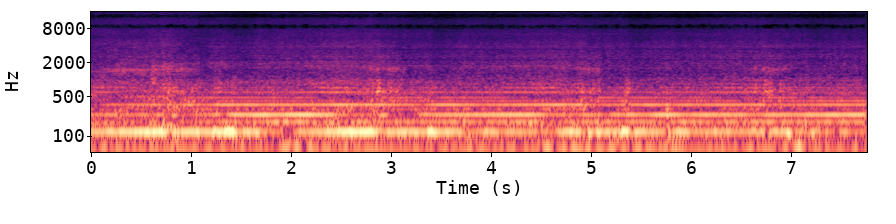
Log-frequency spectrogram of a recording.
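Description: A loud, steady low roar holds through the whole spin, the classic drone of failing drum bearings.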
